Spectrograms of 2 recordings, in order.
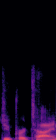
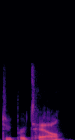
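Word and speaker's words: Duportail: Middle School duper Thai House it's apparently that's pronounced duper Thai not duper tail and Pickett's post swim and racquet club which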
